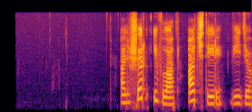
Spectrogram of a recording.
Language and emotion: Russian, neutral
